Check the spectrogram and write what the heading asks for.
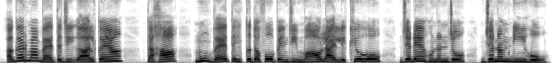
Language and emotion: Sindhi, neutral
